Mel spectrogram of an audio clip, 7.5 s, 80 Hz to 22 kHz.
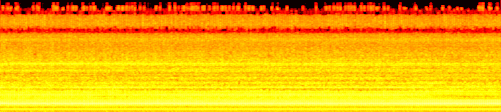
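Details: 1968 Sears Suburban 12 single-cylinder diesel tractor, first run after new intake and exhaust plumbing and air-in-line fix: hard steady chug, sharp barking exhaust and intake roar; excessively loud, without the big air cleaner/intake silencer.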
